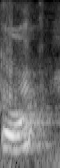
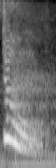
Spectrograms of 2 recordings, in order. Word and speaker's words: tomb: this word is true it's not tom it's tomb we write the spelling of this word is t o m b but we write a we pronounce it as two the o sound here it's pronounced as oo uh coming to the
